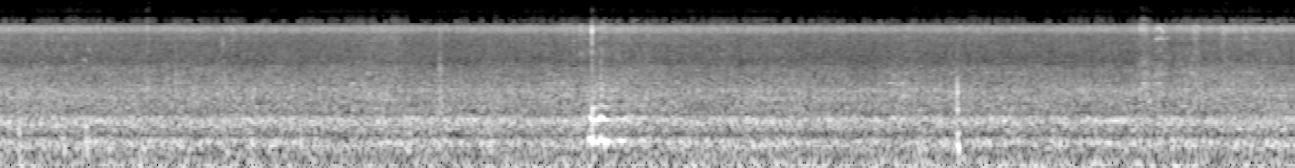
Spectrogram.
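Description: Honeybees buzzing steadily during a spring hive inspection while the colony is on a nectar flow, a close, continuous hum with no talk over it.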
